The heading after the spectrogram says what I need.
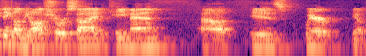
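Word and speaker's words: Cayman: by the way yes they actually pronounce it in kayman they actually say kayman so I'm not sure if it'll impress people or not but they don't say Cay but everybody says it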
